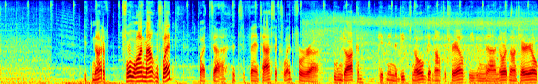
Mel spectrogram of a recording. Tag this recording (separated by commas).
Music, Speech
